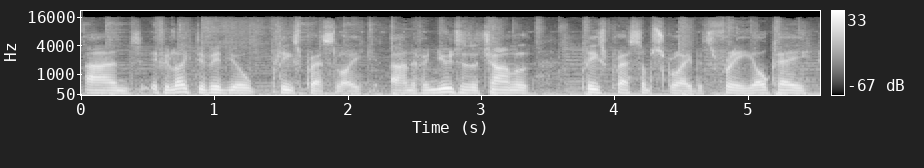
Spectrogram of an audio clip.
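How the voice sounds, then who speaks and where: Irish male travel vlogger, rambling and chatty, outdoor lav mic, mid-pitched voice. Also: fairly even intonation, a little fast, darkish tone, soft background music. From Ireland. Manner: rambling, chatty, addresses viewers as "my friends". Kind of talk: casual travel vlog to camera. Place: outdoors in Thai countryside. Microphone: lavalier mic.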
